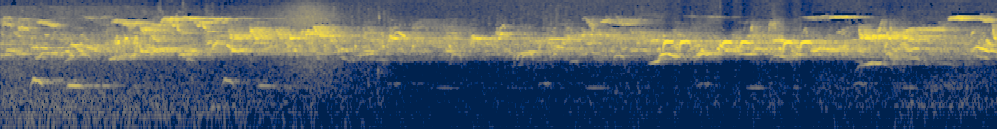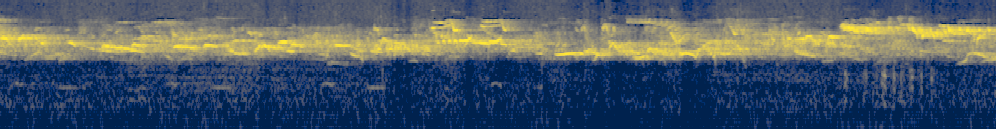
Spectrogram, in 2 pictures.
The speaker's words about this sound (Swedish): I Nosten utanför Uppsala så har det också vaknat till liv, och där är det rödhake och trastar som dominerar.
